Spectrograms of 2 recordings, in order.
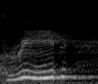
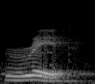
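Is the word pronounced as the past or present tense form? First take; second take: present; past. First: It is pronounced as the present tense form. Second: It is pronounced as the past tense form. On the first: It names the present tense verb. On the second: It names the past tense verb.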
